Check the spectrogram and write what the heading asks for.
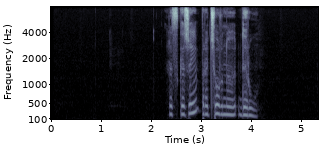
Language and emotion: Russian, neutral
